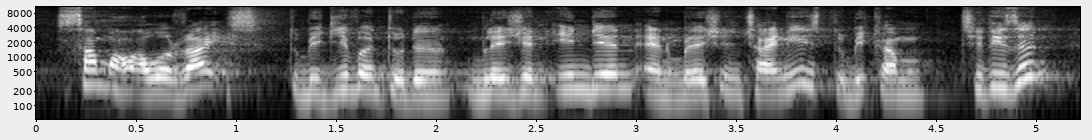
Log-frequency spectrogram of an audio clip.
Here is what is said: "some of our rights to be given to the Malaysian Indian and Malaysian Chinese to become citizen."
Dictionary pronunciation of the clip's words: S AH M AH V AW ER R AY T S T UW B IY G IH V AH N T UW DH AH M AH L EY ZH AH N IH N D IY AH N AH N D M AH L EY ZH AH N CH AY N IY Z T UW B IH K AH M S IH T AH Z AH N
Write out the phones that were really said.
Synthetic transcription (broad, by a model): S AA M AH F AW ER R AY T S T UW B IY G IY V AH N T UW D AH M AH L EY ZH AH N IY N D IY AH N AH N M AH L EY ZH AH N CH AY N IY S T UW B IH K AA M S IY T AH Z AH N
